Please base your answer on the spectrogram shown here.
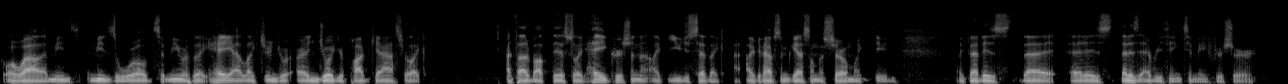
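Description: Fast-talking deep-voiced young man. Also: mellow, dry recording, clean studio sound. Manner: chatty, enthusiastic, laughs often. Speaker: podcast host. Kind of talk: casual podcast chat.

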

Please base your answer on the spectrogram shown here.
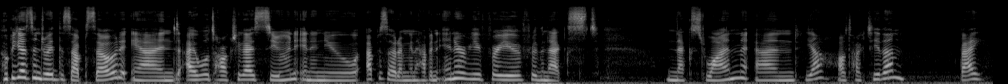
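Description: A woman's voice: medium pitch, moderate pace, a bit bright, no room sound. Chatty podcast host woman, tired voice. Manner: chatty, filler-heavy, upbeat. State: tired, strained voice. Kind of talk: solo podcast monologue on advertising.

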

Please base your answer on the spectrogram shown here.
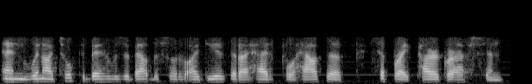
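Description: A man's voice: mid-range voice, monotone, brisk, dry recording. A man whose first language is Farsi, speaking as a translator in a radio interview, thoughtful and full of fillers and restarts. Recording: phone-like line.

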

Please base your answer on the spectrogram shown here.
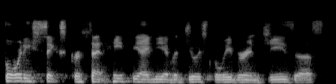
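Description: A man's voice: mid-range voice, quick pace, breathy edge, poor audio. A young man with a Canadian accent, a ministry leader explaining his work earnestly in a casual interview. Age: young adult. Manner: earnest, explanatory, with frequent fillers.

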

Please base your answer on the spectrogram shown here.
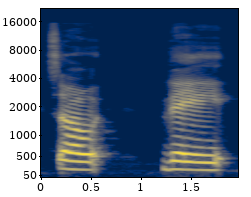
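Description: A woman's voice: fairly low pitch, completely flat delivery, extremely slow, clean tone. A woman co-hosting a movie show, chatting in an informal, slangy way about films. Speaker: co-host of a movie news show. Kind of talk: casual movie discussion.

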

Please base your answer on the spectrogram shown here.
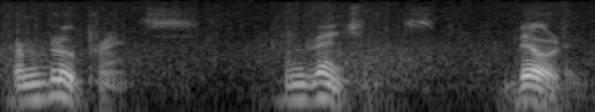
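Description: An actor in an old-time radio drama playing a weary, earnest former boxer who speaks plainly in short, halting sentences. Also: male voice, mid-range voice, wildly swooping pitch, dark tone, lo-fi sound, full character voice. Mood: guarded, earnest. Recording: noisy vintage radio broadcast recording.

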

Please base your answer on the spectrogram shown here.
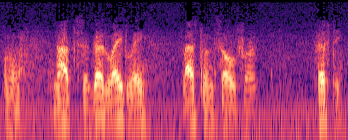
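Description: An actor playing a breezy young traveling artist in a 1940s radio drama, casual but deferential. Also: male voice, lowish voice, measured pace, close to an everyday voice. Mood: breezy, pleased. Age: young adult. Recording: muffled old radio with faint noise.

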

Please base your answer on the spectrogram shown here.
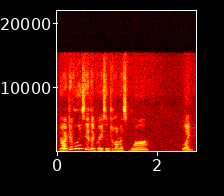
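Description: A woman's voice: a little high, big pitch swings, quick pace. A young woman hosting a history podcast, telling the story in a casual, chatty way, full of fillers and wry asides.

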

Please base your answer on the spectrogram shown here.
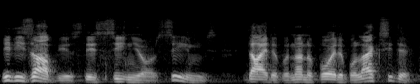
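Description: An actor playing a courteous, formal town mayor in a classic radio drama. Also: male voice, mid-range voice, sing-song, moderate pace, pushed and bright. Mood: solemn, courteous. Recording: old classic radio recording.

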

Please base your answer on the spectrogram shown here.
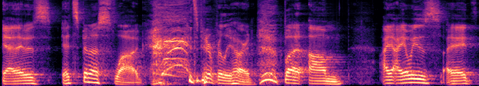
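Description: A man speaking reflectively as a podcast guest, earnest and halting, with a self-deprecating way of talking. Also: on the low side, big pitch swings. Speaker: podcast guest, audio drama creator. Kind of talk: reflective interview conversation.

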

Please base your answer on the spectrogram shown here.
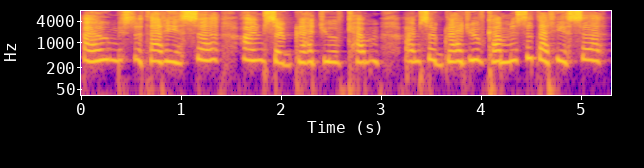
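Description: A man's voice: very high-pitched, level tone, normal speed, voice pushed up. A man voicing a devoted, fretful old woman housekeeper in an audiobook, effusive, tremulous and deferential. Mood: relieved, effusive. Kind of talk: acted audiobook character dialogue.

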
